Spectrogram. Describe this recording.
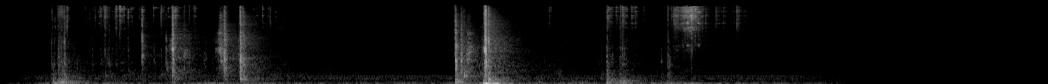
Keys in door, door opens and closes.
